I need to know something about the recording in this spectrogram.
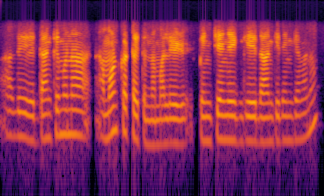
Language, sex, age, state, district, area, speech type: Telugu, male, 18-30, Telangana, Ranga Reddy, urban, conversation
